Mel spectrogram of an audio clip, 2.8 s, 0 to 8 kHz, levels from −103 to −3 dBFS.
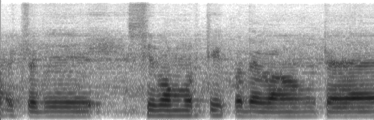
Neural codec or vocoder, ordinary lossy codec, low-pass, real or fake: codec, 32 kHz, 1.9 kbps, SNAC; none; 7.2 kHz; fake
